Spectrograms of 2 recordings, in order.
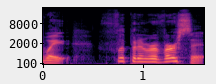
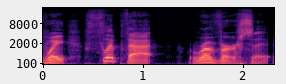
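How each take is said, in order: First: It is said in a lively, upbeat way. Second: It is said as a sassy declaration.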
